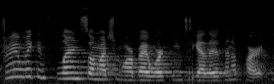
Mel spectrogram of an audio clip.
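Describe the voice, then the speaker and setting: A woman's voice: medium pitch, big pitch swings, quick pace, a bit bright, slight background noise, low-quality recording. A woman playing a blunt traveler from the future. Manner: matter-of-fact, blunt. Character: matter-of-fact woman from the far future. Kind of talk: staged comedy reading.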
